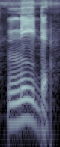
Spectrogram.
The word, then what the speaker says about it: knead: जैसे आटा को जब हम लोग गूंथते हैं तो इसे इंग्लिश में बोलते हैं नीड। इसकी स्पेलिंग होती है KNEAD।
